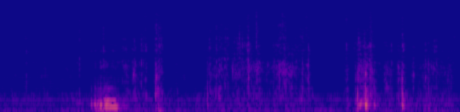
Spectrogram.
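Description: Close-miked chewing of a mouthful of burger, with wet mouth clicks and smacks. There is a short hummed "mm" about a second in and a louder smack near the end.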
